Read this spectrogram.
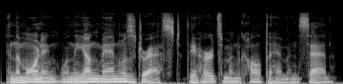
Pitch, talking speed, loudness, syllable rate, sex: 105 Hz, 280 wpm, -16 LUFS, 6.3 syllables/s, male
